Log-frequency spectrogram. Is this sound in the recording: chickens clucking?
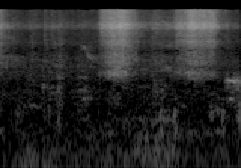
yes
